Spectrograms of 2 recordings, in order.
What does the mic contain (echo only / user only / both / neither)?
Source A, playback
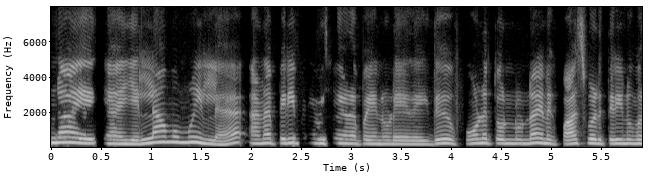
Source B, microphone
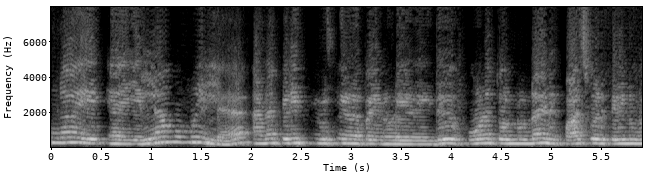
echo only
